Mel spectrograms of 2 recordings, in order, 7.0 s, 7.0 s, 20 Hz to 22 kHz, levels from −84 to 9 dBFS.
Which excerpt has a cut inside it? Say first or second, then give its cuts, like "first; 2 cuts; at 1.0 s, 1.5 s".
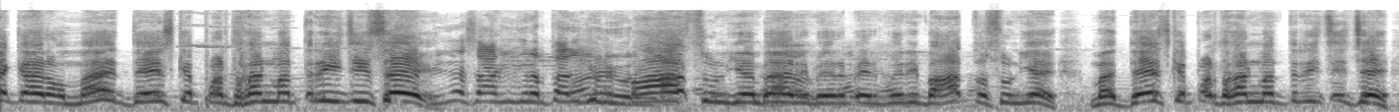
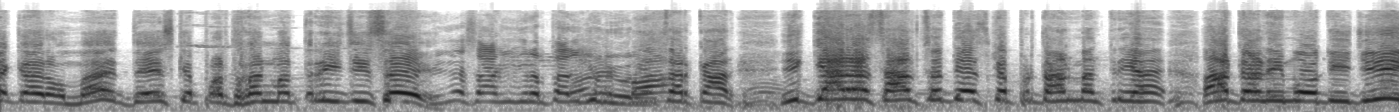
second; 1 cut; at 3.3 s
